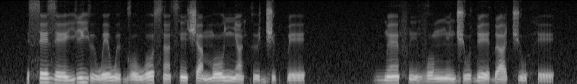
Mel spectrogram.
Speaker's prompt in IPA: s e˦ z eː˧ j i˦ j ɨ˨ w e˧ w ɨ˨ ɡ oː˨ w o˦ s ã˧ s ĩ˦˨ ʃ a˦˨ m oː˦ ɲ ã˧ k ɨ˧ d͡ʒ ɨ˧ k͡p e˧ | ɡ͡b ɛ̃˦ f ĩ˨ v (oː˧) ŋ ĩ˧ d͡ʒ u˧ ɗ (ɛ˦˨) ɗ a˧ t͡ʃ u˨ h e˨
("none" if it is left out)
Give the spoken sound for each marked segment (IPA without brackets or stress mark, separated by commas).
o˧, e˦˨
